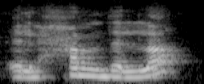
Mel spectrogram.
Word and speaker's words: Alhamdulillah: So Alhamdulillah means thank God, and we pronounce it as one word, Alhamdulillah.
